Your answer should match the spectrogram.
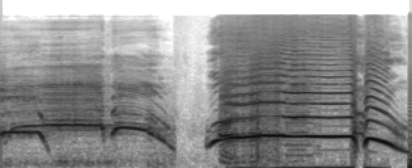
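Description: A man's voice yelling in long, high-pitched held notes with no words: two wails in the first second and a half, a short silence, then one loud, long held yell that glides down at the end.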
